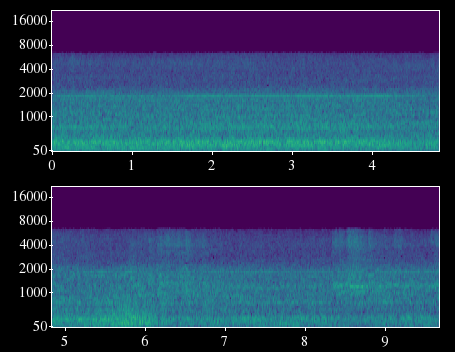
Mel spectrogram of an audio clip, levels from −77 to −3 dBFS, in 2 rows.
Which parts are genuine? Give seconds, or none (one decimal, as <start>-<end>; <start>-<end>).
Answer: 0.0-0.7; 1.3-3.3; 5.4-9.7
